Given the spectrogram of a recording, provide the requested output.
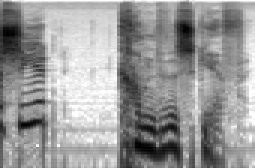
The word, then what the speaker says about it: SCIF: if now you may not know what a skiff is it's an SCIF SCIF it's pronounced gift that's called a sensitive compartmented information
